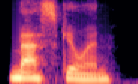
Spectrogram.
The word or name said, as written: masculine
